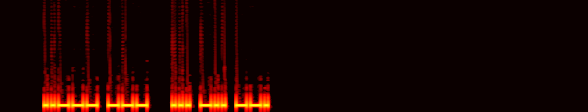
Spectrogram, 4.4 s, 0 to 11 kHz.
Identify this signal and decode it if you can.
Morse code, heard as a keyed tone, about 46 wpm, 700 Hz. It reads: 2O SDG
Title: Winter Field Day Exchanges 45wpm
